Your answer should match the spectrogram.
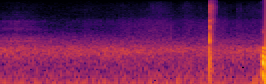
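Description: A golf club striking the ball on a chip shot: one sharp click about a second and a half in.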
